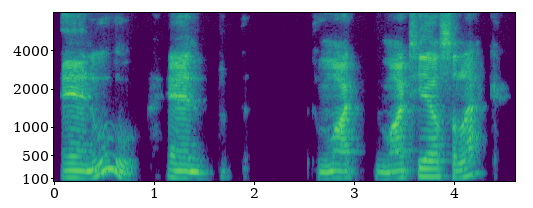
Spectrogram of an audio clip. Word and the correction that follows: Solal: Oh, Martial Solal. – Solal, yeah, on piano and Moutin on bass, coming yesterday.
